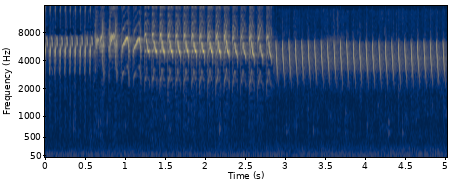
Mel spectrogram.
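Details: Cinereous tit song, used for teaching songbirds: a short high trill, then a loud varied run of chattering whistled notes, then a steady fast trill of evenly spaced high notes.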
